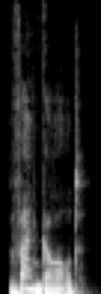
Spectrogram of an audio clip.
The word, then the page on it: vanguard: British English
